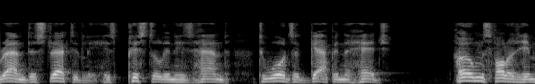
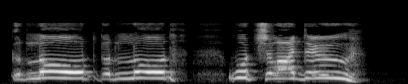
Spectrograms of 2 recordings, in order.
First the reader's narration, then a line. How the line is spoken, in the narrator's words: cried the stranger in an ecstasy of despair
